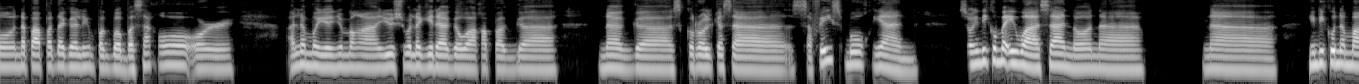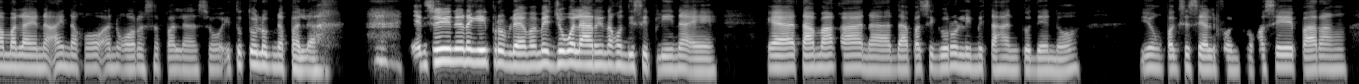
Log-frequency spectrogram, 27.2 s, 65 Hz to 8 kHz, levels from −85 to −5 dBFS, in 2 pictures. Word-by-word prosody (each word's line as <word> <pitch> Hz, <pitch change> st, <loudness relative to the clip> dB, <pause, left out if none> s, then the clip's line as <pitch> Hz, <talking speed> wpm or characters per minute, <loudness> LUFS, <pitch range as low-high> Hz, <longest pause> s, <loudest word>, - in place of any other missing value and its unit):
napapatagal 180 Hz, 0 st, 0 dB
yung 180 Hz, -, -8 dB
pagbabasa 160 Hz, +2 st, -2 dB
ko 195 Hz, 0 st, 0 dB
or 160 Hz, 0 st, -2 dB, 0.6 s
alam 195 Hz, +4 st, -1 dB
mo 190 Hz, -, -2 dB
yun 175 Hz, -1 st, 0 dB
yung 180 Hz, -, -3 dB
mga 170 Hz, -1 st, -1 dB
usual 180 Hz, +1 st, -2 dB
na 180 Hz, -, 0 dB
ginagawa 165 Hz, -2 st, +2 dB
kapag, 155 Hz, -2 st, -5 dB
ah, 150 Hz, -1 st, -2 dB, 0.4 s
nag, 165 Hz, -1 st, -2 dB
ah, 155 Hz, -1 st, -1 dB
scroll 170 Hz, +1 st, -2 dB
ka 175 Hz, -, -1 dB
sa 160 Hz, -2 st, 0 dB, 0.5 s
sa 145 Hz, -, -8 dB
Facebook, 205 Hz, -, -1 dB
yan. 155 Hz, -6 st, -1 dB, 0.5 s
So 200 Hz, -, -6 dB
hindi 235 Hz, +2 st, +1 dB
ko 250 Hz, -, +3 dB
maiwasan 190 Hz, -4 st, +4 dB
'no 160 Hz, 0 st, 0 dB
na 155 Hz, -1 st, -2 dB, 0.7 s
na 160 Hz, 0 st, -1 dB, 0.9 s
hindi 215 Hz, +3 st, +1 dB
ko 225 Hz, -, +5 dB
namamalayan 180 Hz, -4 st, +1 dB
na, -, -, -3 dB
"Ay 180 Hz, -, -2 dB
naku 170 Hz, 0 st, -6 dB
anong 170 Hz, +1 st, -7 dB
oras 160 Hz, 0 st, -5 dB
na -, -, -23 dB
pala, 150 Hz, 0 st, -6 dB
so 155 Hz, +1 st, -10 dB
itutulog 195 Hz, +3 st, -1 dB
na 170 Hz, -3 st, -2 dB
pala," 145 Hz, -2 st, -1 dB, 0.9 s
and 195 Hz, +3 st, 0 dB
so 235 Hz, -, +2 dB
yun 250 Hz, 0 st, +11 dB
na 245 Hz, 0 st, +8 dB
naging 230 Hz, -1 st, +7 dB
problema, 195 Hz, -3 st, +4 dB
medyo 215 Hz, 0 st, +5 dB
wala 205 Hz, -2 st, +8 dB
rin 200 Hz, -, +1 dB
akong 195 Hz, -2 st, 0 dB
disiplina, 160 Hz, -3 st, -2 dB
eh. 140 Hz, 0 st, -2 dB, 0.5 s
Kaya 170 Hz, 0 st, +4 dB
tama 175 Hz, +1 st, +2 dB
ka 175 Hz, 0 st, +1 dB
na 155 Hz, -1 st, -2 dB
dapat 155 Hz, +1 st, -3 dB
siguro 170 Hz, +3 st, -2 dB
limitahan 160 Hz, -3 st, -4 dB
ko 150 Hz, -, -3 dB
din 145 Hz, -1 st, -3 dB
'no, 155 Hz, +4 st, -6 dB, 0.6 s
yung 170 Hz, 0 st, -4 dB
pag-ce-celllphone 155 Hz, -2 st, -3 dB
ko 150 Hz, -1 st, -14 dB
kasi 170 Hz, +1 st, -1 dB
parang 160 Hz, +1 st, -2 dB
170 Hz, 155 wpm, -23 LUFS, 155-185 Hz, 0.9 s, yun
